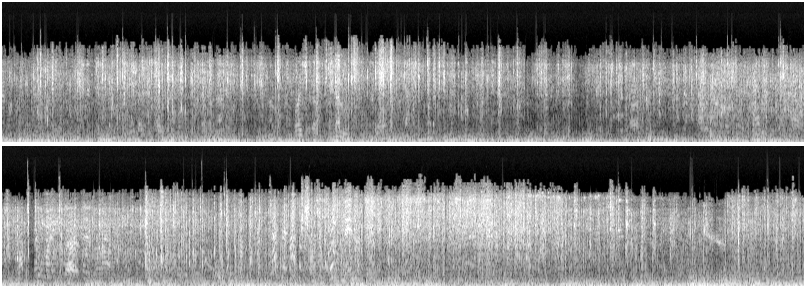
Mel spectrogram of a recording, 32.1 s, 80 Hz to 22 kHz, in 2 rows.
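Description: Battle noise on an old film soundtrack: a continuous low rumble of distant artillery fire under dense crackling and clattering. It gets somewhat louder after about 18 seconds.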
